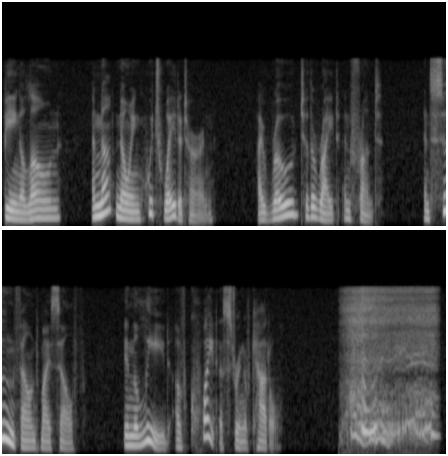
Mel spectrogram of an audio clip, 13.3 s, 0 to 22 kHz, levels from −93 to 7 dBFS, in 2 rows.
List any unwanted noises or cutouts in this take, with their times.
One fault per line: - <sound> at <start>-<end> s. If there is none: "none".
- breath at 11.7-13.3 s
